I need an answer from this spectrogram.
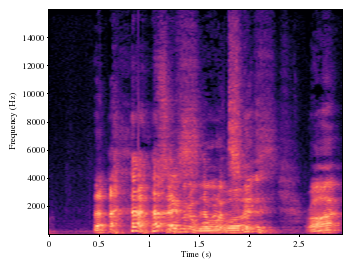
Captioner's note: laughs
